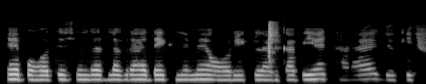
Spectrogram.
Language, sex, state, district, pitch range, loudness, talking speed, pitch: Hindi, female, Chhattisgarh, Korba, 210-225 Hz, -22 LUFS, 240 wpm, 220 Hz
